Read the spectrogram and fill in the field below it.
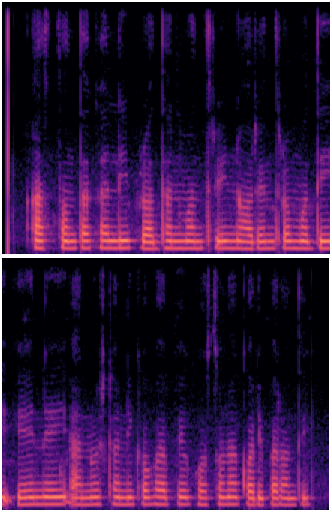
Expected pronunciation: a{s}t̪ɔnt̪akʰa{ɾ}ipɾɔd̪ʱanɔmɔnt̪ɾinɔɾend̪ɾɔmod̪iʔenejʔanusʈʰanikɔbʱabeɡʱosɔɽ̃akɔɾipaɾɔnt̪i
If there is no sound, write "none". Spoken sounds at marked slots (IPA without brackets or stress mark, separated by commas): s, l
